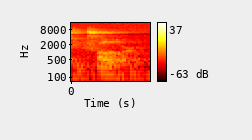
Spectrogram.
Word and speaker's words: comptroller: not you're a neat i usually say controller because that's the actual proper pronunciation even though it's spelled CEO & P so it looks comptroller now if anyone had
